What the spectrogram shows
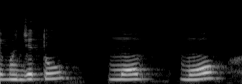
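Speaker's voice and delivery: slow, terrified, frightened, faltering, broken-off stammer. Reading a story: character realizes who is calling, very frightened voice. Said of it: "फार घाबरलेल्या आवाजात म्हणाली".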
